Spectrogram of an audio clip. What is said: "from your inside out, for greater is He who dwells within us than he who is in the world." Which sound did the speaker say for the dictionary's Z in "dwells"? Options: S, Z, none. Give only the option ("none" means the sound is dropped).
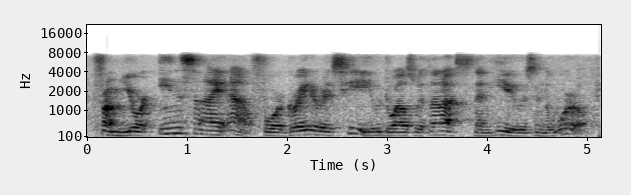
Z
